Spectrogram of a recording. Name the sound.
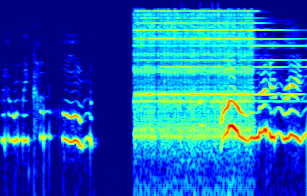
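telephone bell ringing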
